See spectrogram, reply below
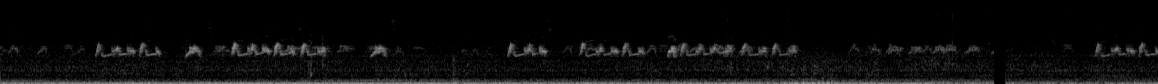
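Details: European bee-eater flock calling in bursts of rapid rolling trills, clusters separated by short gaps, over a low rumbling background.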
